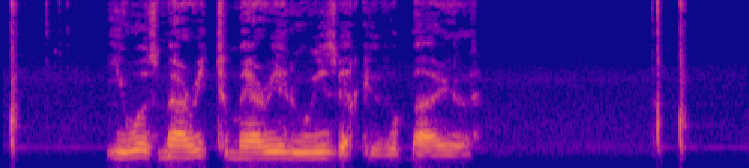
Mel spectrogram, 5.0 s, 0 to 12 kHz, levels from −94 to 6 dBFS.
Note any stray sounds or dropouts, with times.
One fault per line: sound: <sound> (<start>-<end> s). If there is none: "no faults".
no faults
